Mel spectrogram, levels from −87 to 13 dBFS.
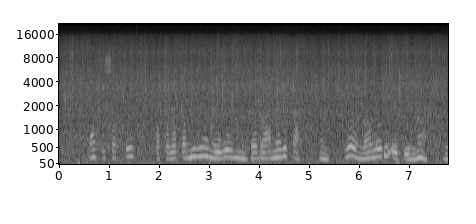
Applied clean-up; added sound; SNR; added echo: none; Rain; 6 dB; none.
